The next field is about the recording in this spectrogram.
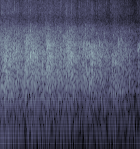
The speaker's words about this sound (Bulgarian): О, ако искаш да дадеш слава на Бога, ръкопляскай като че наистина го вярваш. Дай му слава като че наистина го вярваш.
